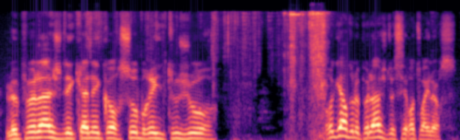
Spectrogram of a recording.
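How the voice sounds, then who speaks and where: A man's voice: on the high side, moderate pace. A middle-aged man hosting a casual dog-farm vlog, chatting to viewers and calling out fondly to his dogs. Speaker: dog breeder and channel host.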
